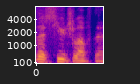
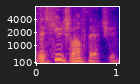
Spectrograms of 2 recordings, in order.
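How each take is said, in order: First: It is said in a flat, plain tone. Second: It is said with lively enthusiasm.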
